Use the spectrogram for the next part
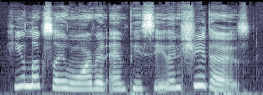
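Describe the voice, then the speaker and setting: Female gaming creator: high voice with heavy creak, offhand and teasing, casual playthrough chat. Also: lively intonation, moderate pace, mellow, faint music behind.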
